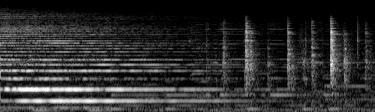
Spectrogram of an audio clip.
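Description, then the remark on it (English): The Bessie Freighter, a freight train, rolls along the northern train track, a steady droning tone fading into irregular metallic clanks and rattles of wheels over rails, with no voices. “And appearing out of that rust is the Bessie Freighter on the northern train track.”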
